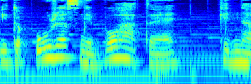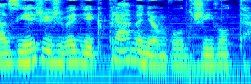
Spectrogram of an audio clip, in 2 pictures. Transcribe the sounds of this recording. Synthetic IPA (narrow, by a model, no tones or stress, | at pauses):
jɛt̪ɔuːʒasɲɛbɔɦat̪ɛː | kɛɟnaːzjɛʒiʒʋɛɟɪɛkpɾaːmɛɲɔmʋʊɔdʒiʋɔt̪ḁ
